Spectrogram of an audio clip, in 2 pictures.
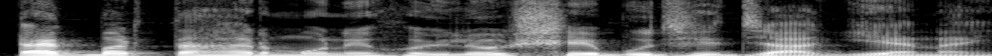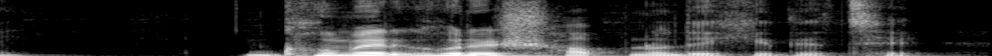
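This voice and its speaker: A man narrating a classic novel as an audiobook, with solemn, expressive and measured phrasing. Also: mid-range voice. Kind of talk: scripted literary narration, dramatic storytelling.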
